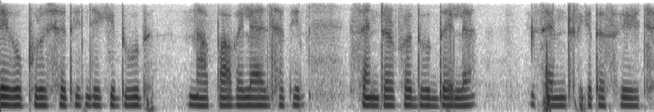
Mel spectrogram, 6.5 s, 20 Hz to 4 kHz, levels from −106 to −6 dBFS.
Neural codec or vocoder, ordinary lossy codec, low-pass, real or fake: none; none; 3.6 kHz; real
